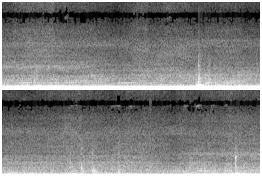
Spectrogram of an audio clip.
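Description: Hyundai crawler excavator's diesel engine running steadily under working load, with a steady tone above the engine. A sharp knock of the steel bucket striking the ground comes about four seconds in, the loudest moment, and a lighter knock comes near the end.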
